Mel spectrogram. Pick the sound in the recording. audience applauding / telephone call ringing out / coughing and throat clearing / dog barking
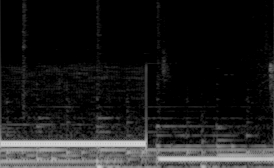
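telephone call ringing out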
